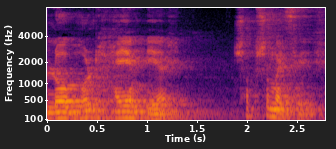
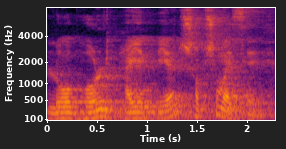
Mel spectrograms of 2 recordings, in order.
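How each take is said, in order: Both takes have the same delivery.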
